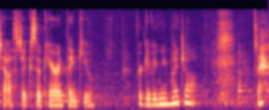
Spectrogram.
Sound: laughs

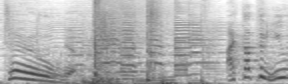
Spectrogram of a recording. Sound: thud

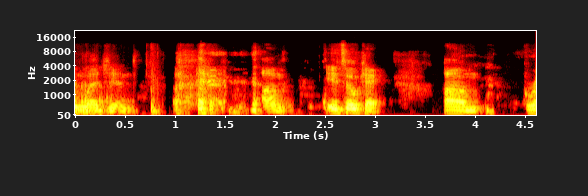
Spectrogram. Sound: several chuckles

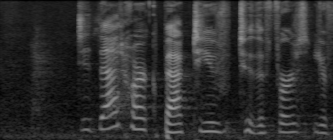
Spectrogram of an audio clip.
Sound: voiceover

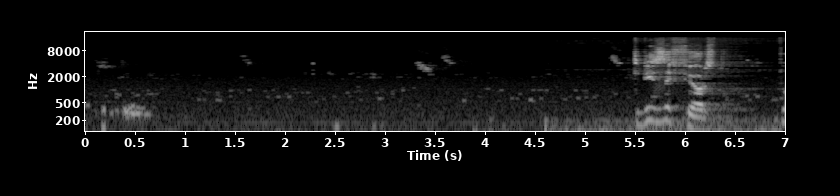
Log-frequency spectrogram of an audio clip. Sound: birds chirping

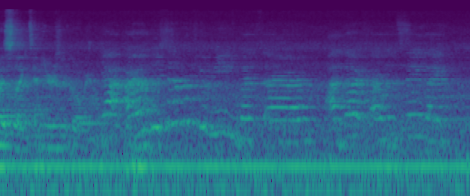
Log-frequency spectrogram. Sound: voiceover

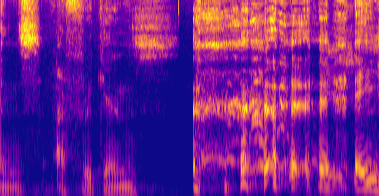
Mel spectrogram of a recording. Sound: laughs

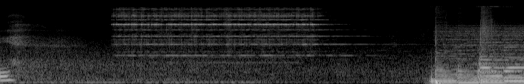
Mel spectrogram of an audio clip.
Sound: bell rings

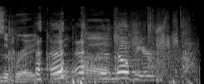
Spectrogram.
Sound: laughs

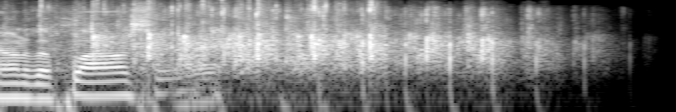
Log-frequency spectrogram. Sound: applause

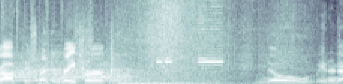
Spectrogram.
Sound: horn honks

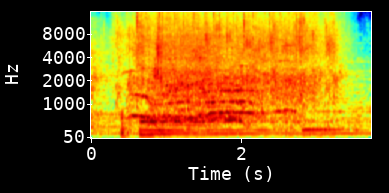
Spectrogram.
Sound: audience cheering

